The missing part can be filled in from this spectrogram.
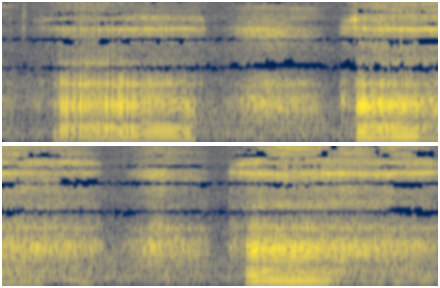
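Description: Loud, rattling, fluttering snores on each inhalation, with quieter breaths between, about three cycles in nine seconds: heavy snoring.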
